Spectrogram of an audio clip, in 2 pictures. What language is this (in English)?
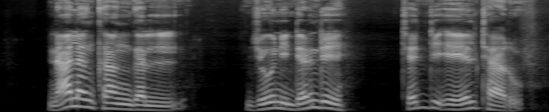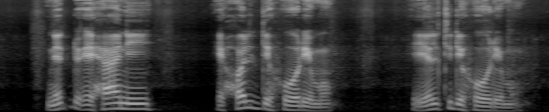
Pular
